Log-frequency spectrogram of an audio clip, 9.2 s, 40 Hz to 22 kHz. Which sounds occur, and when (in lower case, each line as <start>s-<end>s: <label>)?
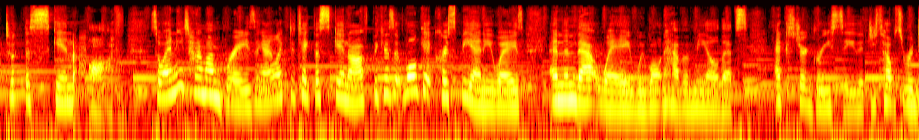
0.0s-1.1s: female speech
0.0s-9.1s: music
1.3s-5.2s: female speech
5.2s-5.4s: breathing
5.4s-7.4s: female speech
7.5s-7.6s: breathing
7.7s-9.1s: female speech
